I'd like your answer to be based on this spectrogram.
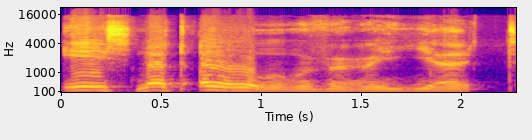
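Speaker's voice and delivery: put-on big voice. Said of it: "Avec sa grosse voix".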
